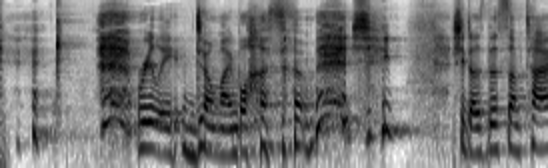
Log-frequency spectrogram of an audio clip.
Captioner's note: laughs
